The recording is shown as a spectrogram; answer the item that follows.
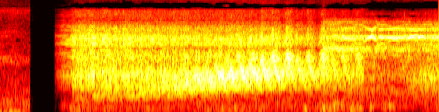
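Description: Electronic transformation sound effect from the speaker of a Bandai Black Spark Lens toy (Ultraman Tiga transformer): a rushing sound starts suddenly, swells, then changes near the end as a high steady tone comes in.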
